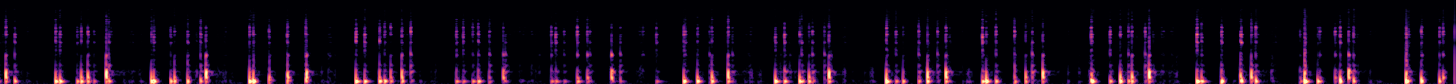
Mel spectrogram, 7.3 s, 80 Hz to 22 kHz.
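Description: Long nails tap and scratch across the textured cover of a small black oval hard-shell EVA zip case, which is hollow. About thirty-two quick, dry clicks come in uneven bursts, each with a hollow, low-mid knock around 215 Hz that stops almost instantly, with brief scratchy rasps between them.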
